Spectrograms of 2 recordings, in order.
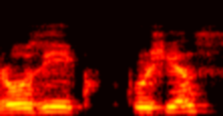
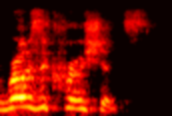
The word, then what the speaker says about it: Rosicrucians: about uh more about this rose a rosie christians or uh how do you pronounce it and well i that was his spiritual path the rosicrucians okay was the questions okay the rosicrucians which uh frankly i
